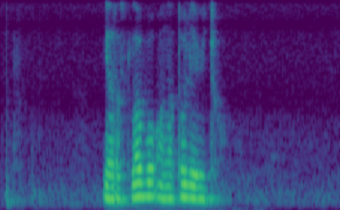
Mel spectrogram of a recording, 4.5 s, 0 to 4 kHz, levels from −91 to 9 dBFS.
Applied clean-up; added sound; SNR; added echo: none; none; none; reverberation time 0.4 s.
